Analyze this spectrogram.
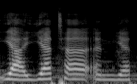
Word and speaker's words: Yeta: You think it's uh the pronunciations are like how you pronounce Yeti? Yeah. Yeta and Yet Yetto, but you replace the last syllable to be masculine or feminine.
